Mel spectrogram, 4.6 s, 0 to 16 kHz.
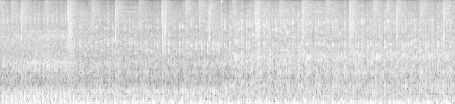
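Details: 1918 Hudson Super Six, restored and on the road for the first time since the 1940s, on a chilly day: even, steady firing beat from the old six with no knocks or misses, running healthy.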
